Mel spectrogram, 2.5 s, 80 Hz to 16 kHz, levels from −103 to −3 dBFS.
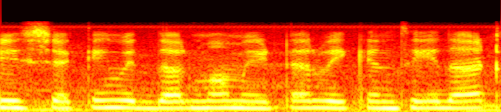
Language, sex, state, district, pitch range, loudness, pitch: English, female, Maharashtra, Gondia, 215-225 Hz, -13 LUFS, 220 Hz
